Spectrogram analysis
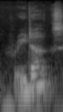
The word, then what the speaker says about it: Redux: Redux? Is that how you pronounce that word? Yeah, it's Redux.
